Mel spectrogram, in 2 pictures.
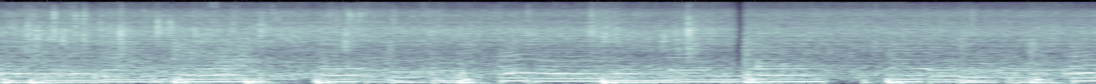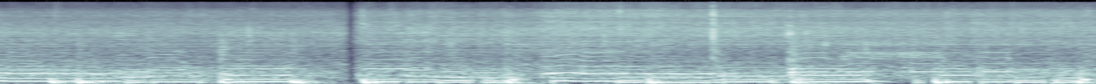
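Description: Mushrooms frying steadily in a pan on the stove, a continuous dense sizzle and crackle that stays loud and even throughout, with no voices.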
